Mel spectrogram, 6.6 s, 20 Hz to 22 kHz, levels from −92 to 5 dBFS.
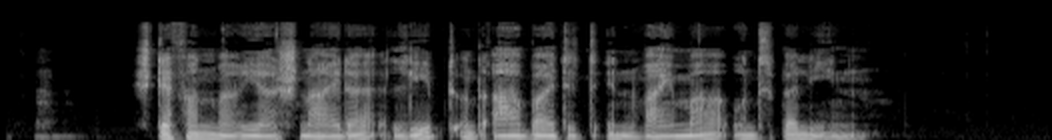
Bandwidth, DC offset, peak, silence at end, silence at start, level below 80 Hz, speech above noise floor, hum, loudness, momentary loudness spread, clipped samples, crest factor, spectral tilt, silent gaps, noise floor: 11.5 kHz; under 0.1%; -8 dBFS; 1.2 s; 0.2 s; -46 dBFS; 51 dB; none; -30 LUFS; 7 LU; under 0.1%; 24 dB; -5.5 dB/octave; none; -80 dBFS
